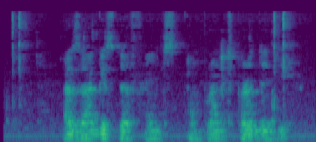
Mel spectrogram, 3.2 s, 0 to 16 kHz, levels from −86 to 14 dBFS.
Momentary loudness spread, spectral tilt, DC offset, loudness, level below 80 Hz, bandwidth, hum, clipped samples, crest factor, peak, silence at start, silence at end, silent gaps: 12 LU; -5.5 dB/octave; under 0.1%; -28 LUFS; -50 dBFS; 11.5 kHz; none; under 0.1%; 22 dB; -8 dBFS; 0.05 s; 0.1 s; none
